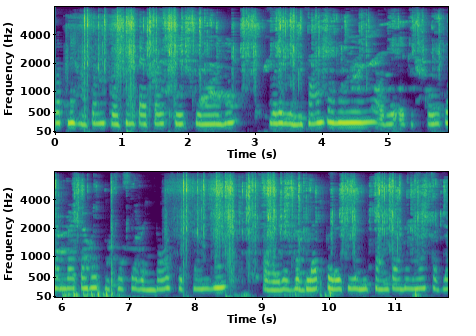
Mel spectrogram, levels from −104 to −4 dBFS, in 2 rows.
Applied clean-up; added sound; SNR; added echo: classical method WPE with log-MMSE.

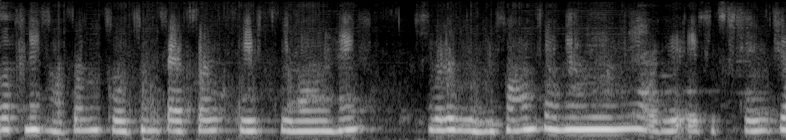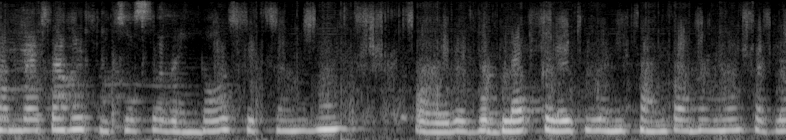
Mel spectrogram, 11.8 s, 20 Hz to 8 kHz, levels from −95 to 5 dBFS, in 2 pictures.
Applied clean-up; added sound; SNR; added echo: neural separator model SepFormer DNS4.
